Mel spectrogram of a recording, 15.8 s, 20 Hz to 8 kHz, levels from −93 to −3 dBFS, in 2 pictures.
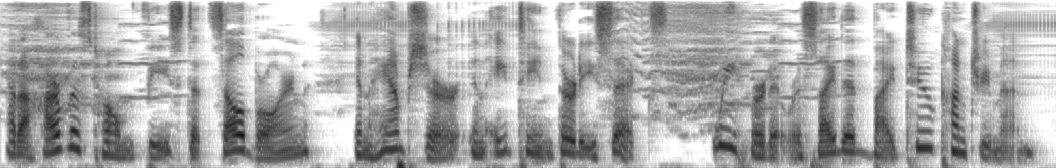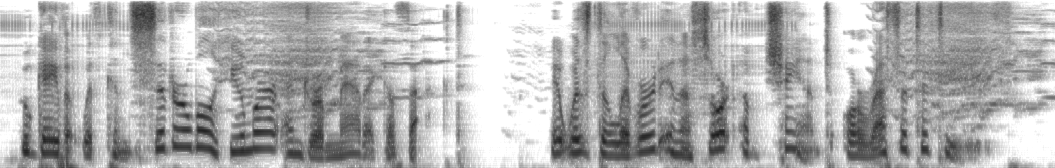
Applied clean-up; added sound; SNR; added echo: classical method log-MMSE.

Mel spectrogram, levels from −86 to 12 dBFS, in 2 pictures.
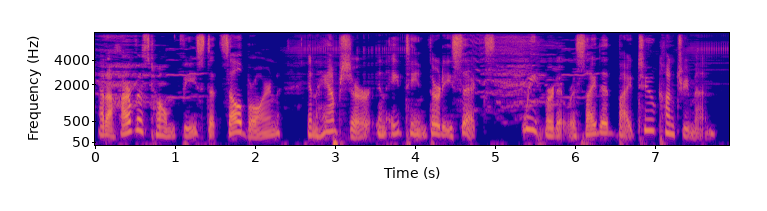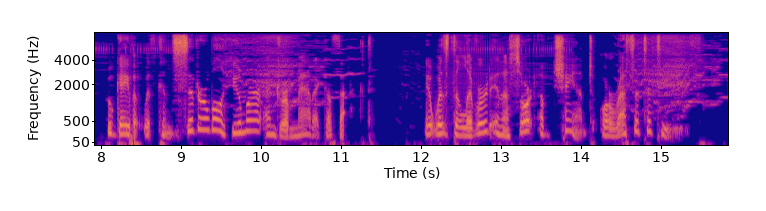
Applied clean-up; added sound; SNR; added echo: classical method Wiener filter.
